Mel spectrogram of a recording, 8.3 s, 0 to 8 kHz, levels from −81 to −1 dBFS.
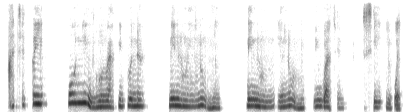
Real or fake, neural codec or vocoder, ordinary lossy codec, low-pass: fake; codec, 24 kHz, 1.5 kbps, HILCodec; none; 7.2 kHz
